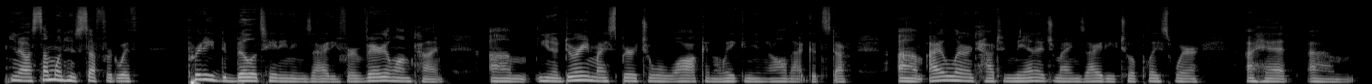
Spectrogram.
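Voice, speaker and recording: A woman's voice: low-pitched, moderate pace, darkish tone, no echo, studio quality. A woman hosting a reflective solo podcast, earnest and self-deprecating, who laughs often and sounds congested. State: stuffy, congested. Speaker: podcast host.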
